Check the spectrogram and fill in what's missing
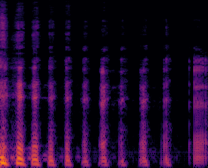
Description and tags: Normal laugh of evil intent.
